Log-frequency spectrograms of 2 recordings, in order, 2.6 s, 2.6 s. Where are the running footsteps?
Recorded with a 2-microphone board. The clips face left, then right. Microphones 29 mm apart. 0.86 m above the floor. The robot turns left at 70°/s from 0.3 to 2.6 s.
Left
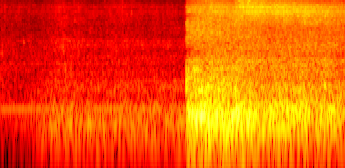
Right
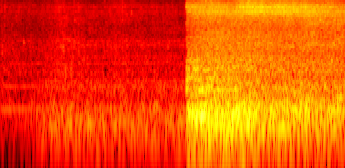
50° left (ahead or behind), 1.5 m; by 2.5 s 45° left (ahead or behind), 2.5 m.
